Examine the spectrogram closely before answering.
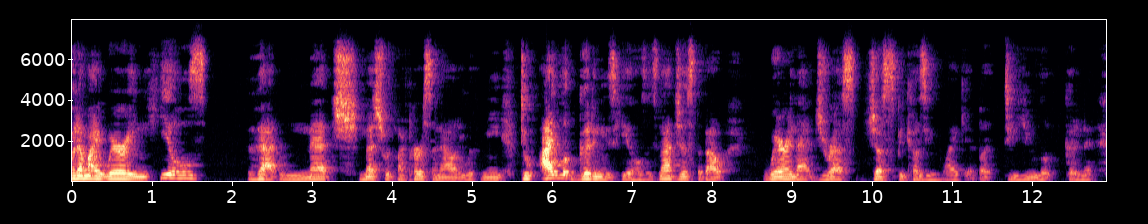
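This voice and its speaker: In a plain, everyday voice, a man speaks at a fairly slow pace and medium pitch, with ordinary pitch variation and big swings in loudness. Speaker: video blogger. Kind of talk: casual monologue vlog.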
